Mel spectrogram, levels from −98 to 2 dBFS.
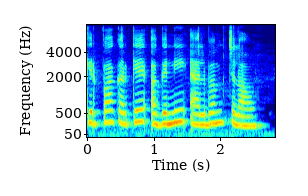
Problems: none marked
